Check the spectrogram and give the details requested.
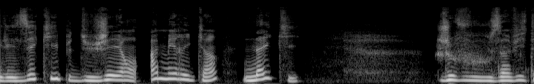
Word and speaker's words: Nike: auditeurs bonjour savez-vous que Nike ou plutôt Nike prononcé à l'américaine vient de livrer son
